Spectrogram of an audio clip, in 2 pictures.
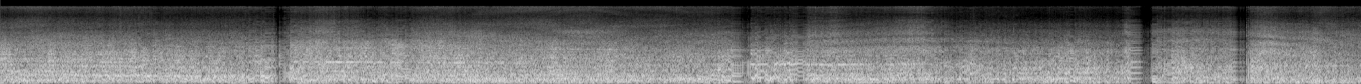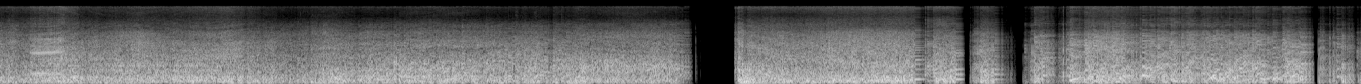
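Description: Waves crash and roar steadily on rocks nearby.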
